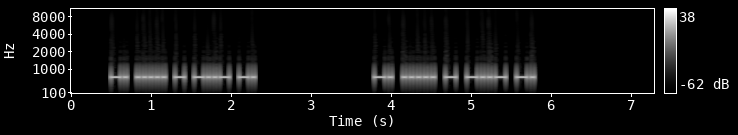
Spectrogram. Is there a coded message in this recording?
Yes: Morse code from 0.5 to 5.8 s, heard as a keyed tone, about 29 wpm, 700 Hz. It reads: N5TXN N5TXN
